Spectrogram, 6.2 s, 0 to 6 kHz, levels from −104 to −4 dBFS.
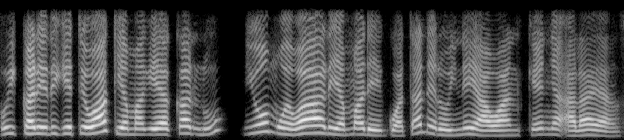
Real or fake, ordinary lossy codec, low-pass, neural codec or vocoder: fake; none; 5.4 kHz; codec, 24 kHz, 0.9 kbps, DualCodec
